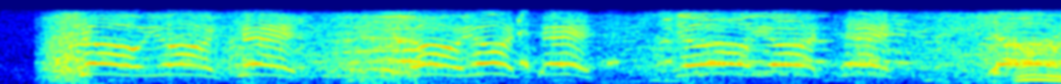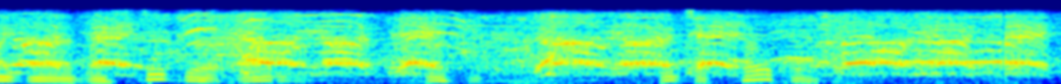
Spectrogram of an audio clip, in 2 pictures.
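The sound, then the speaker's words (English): A rowdy studio audience shouts and cheers, many voices yelling at once in rough, surging bursts that rise and drop repeatedly for about ten seconds, loud and chaotic throughout. “I get the worst people off the street for my studio audience. They're a bunch of drunk, perverted bastards.”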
